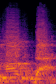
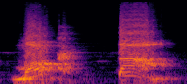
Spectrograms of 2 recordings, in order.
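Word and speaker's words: 먹다: মকদা মকদা তাই না এখানে বইতে লেখা আছে কি মগদা কিন্তু কোরিয়ানরা উচ্চারণ করবে কি মকতা কেননা আমরা এখানে যে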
